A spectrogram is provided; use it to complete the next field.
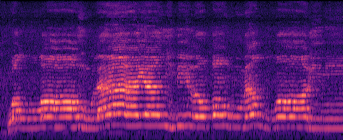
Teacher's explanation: Huruf mimnya dibaca tipis, fathah, cukup 1 harokat saja karena setelahnya langsung disambung huruf dha yang tafkhim dan tasydid, fathah 2 harokat karena harokatnya tegak. Setelah membaca huruf dha yang tafkhim dengan posisi bibir bawah kita agak tertutup, posisi lidah kita di langit-langit atas, ditasydidkan tafkhim fathah 2 harokat karena harokatnya tegak.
